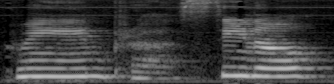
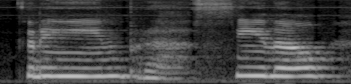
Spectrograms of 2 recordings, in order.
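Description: The two takes are said the same way.

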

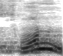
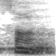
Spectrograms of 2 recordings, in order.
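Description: First: "সন" with an o vowel; correct "সন" sound. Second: "সান" with an open a vowel; wrong "সান" sound. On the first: Teacher asks which sound is right, careful "সন". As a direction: say "সন" with a rounded o, not a. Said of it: "দন্ত নয়ে একটু টান পড়বে". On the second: Teacher offers the mistaken option, open-vowel "সান". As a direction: say "সান" with a in place of o. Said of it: "অনেকেই একে ভুল উচ্চারণ করছো". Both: Shown as a demonstration.

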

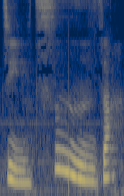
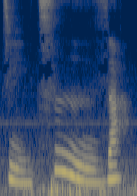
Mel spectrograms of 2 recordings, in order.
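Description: First: 几次啊 slow, with 啊 sounding as 扎; 几次啊 read aloud. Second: 几次啊 repeated slowly, ending in 扎; slow second model reading of 几次啊; 几次啊 read again. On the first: Teacher models the example sentence for the class, slowly. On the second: Teacher repeats the example for pupils to echo, slowly. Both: Shown as a demonstration. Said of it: "我们再来读例句二".

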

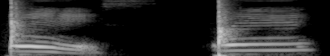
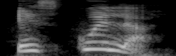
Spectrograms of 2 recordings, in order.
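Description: First: "Escuela" very slow and louder, Es-cue-la; "Escuela" spoken very slowly and louder, syllable by syllable; over enunciating. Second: Said in the usual way. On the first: Shown as a demonstration. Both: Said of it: "van separando las sílabas".

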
